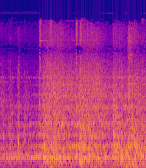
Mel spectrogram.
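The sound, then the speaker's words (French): Rapid gunfire from a show: dense, overlapping bursts of loud cracking shots that form a continuous barrage. “Ils sont en train de tirer au travers parce que c'est rendu un hologramme.”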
